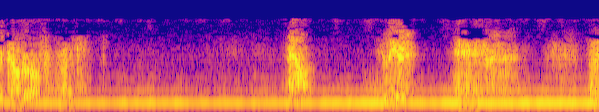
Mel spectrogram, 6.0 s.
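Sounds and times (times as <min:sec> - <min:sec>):
high-frequency hum: 0:00.0 - 0:05.9.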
